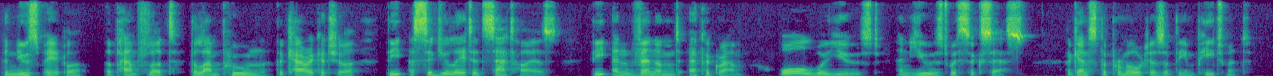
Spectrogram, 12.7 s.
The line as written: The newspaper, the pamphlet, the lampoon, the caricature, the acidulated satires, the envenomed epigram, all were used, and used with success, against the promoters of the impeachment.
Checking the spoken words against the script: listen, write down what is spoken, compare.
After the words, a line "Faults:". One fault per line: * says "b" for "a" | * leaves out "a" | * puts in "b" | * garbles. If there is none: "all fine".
The newspaper, the pamphlet, the lampoon, the caricature, the acidulated satires, the envenomed epigram, all were used, and used with success, against the promoters of the impeachment.
Faults:
all fine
